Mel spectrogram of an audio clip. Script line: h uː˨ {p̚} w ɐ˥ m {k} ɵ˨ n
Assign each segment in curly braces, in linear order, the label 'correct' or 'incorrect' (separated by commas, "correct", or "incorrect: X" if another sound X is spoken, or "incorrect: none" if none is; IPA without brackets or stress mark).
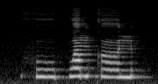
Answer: correct, correct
